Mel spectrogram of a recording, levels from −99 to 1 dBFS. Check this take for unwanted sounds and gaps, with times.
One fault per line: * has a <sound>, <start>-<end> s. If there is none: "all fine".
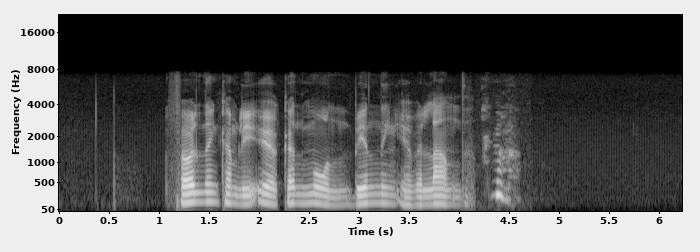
* has a sneeze, 4.2-4.6 s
